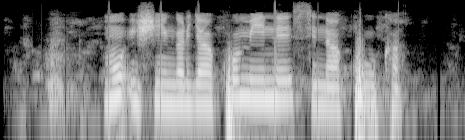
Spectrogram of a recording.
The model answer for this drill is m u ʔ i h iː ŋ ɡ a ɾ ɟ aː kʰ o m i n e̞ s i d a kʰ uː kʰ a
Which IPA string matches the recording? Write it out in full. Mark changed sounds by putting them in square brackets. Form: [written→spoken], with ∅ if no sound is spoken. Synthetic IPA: m u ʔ i [h→ʃ] iː ŋ ɡ a ɾ ɟ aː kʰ o m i n e̞ s i [d→n] a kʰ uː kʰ a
